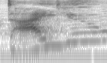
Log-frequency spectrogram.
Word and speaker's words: Daiyu: planet this planet is called daiyu i think that's how it's gonna be pronounced the writer of the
